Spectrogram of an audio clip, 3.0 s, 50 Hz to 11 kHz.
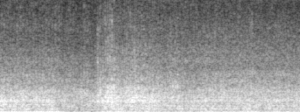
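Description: A John Deere 6400 tractor engine runs at a steady idle at a steam rally, a continuous broadband diesel rumble with a low hum, fairly loud and close, no talk.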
